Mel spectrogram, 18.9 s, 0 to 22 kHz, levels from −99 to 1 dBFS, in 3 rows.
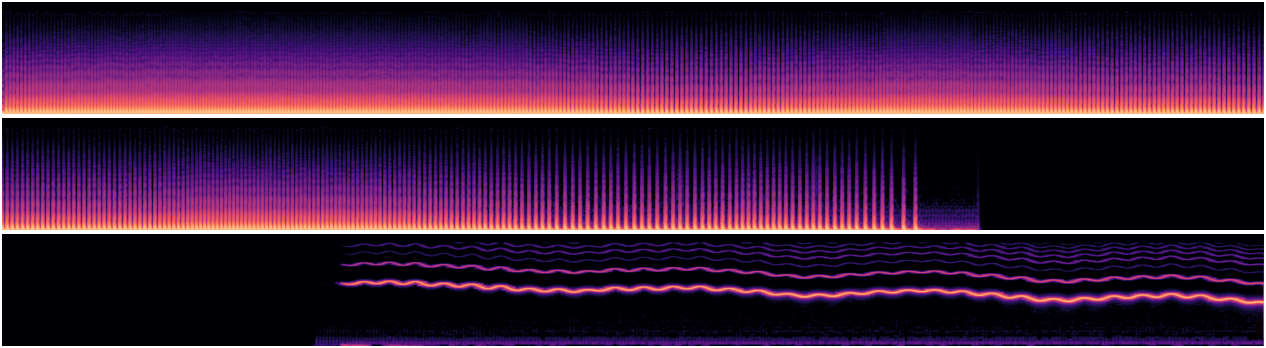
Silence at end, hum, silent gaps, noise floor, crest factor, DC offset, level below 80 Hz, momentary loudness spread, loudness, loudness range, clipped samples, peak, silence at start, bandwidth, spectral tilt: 0 s; none; 12.06-12.11 s, 13.56-13.60 s; under -90 dBFS; 10 dB; under 0.1%; -16 dBFS; 6 LU; -15 LUFS; 10 LU; under 0.1%; -6 dBFS; 0 s; 8 kHz; -5.5 dB/octave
